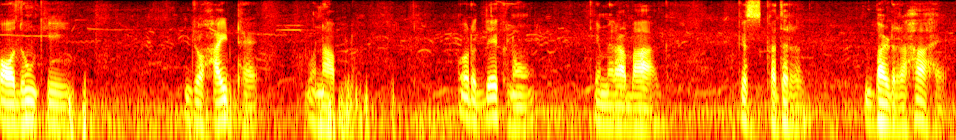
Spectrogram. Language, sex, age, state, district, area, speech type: Urdu, male, 18-30, Jammu and Kashmir, Srinagar, rural, spontaneous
